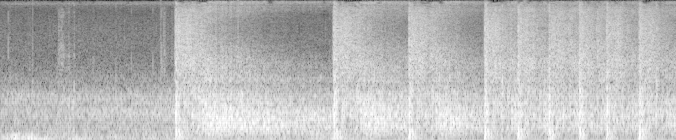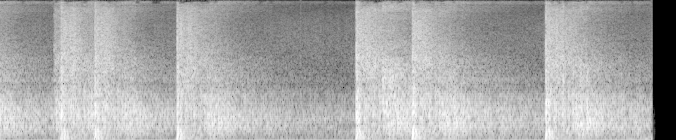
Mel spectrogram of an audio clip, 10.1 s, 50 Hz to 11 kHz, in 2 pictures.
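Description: AK-47 rifle fired over a dozen times, several shots in quick succession about three a second and others spaced out, each shot followed by a rolling echo.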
